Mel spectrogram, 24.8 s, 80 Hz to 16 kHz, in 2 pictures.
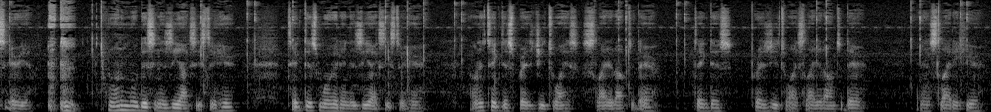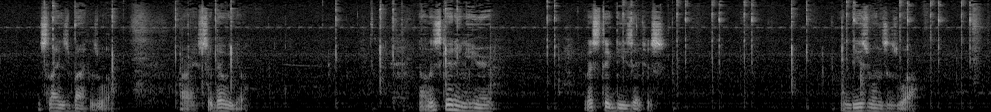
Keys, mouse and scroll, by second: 0.1 right click, 1.3-3.1 drag, 3.1 right click, 3.7-5.1 drag, 5.1-5.7 middle drag, 5.7 right click, 6.2 g, 7.9 click, 8.5 right click, 8.8 g, 11.5 click, 12.1 right click, 12.3 g, 13.1 click, 13.4 Tab, 13.6 scroll down 1, 13.9-14.8 middle drag, 14.8 scroll down 2, 15.0-16.7 shift+middle drag, 16.7-17.2 scroll up 2, 17.2-17.5 shift+middle drag, 17.5 Tab, 18.0-19.3 middle drag, 19.3 click, 20.2 right click, 20.9 shift+right click, 21.3 shift+right click, 21.7 shift+right click, 22.3 middle click, 22.6-23.0 scroll up 2, 23.0 shift+right click, 23.7 shift+right click, 24.0 shift+right click, 24.4 shift+right click.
